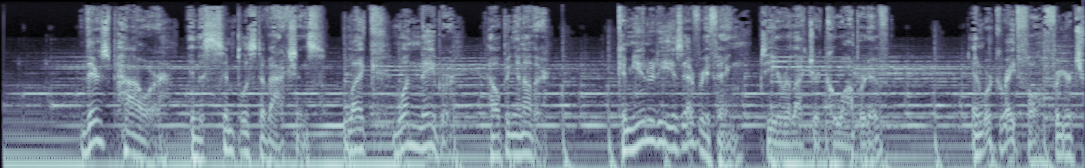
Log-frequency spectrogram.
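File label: Commercial, Male Voice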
